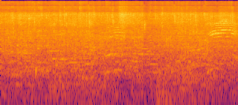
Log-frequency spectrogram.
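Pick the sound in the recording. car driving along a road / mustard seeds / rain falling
rain falling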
